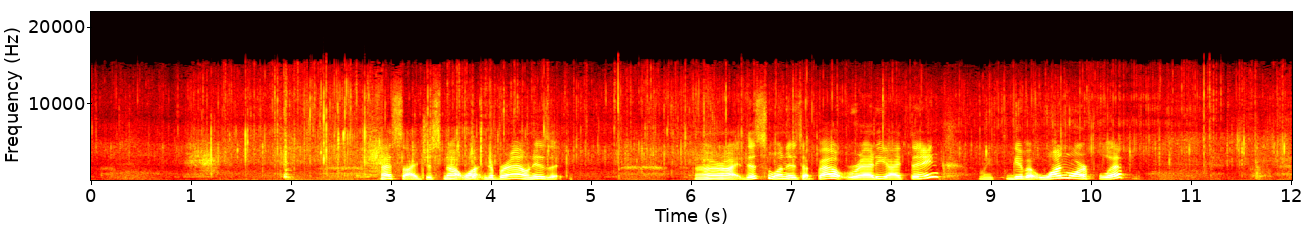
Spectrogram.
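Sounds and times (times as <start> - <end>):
fritters sizzling in oil: 0.0 - 12.0.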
